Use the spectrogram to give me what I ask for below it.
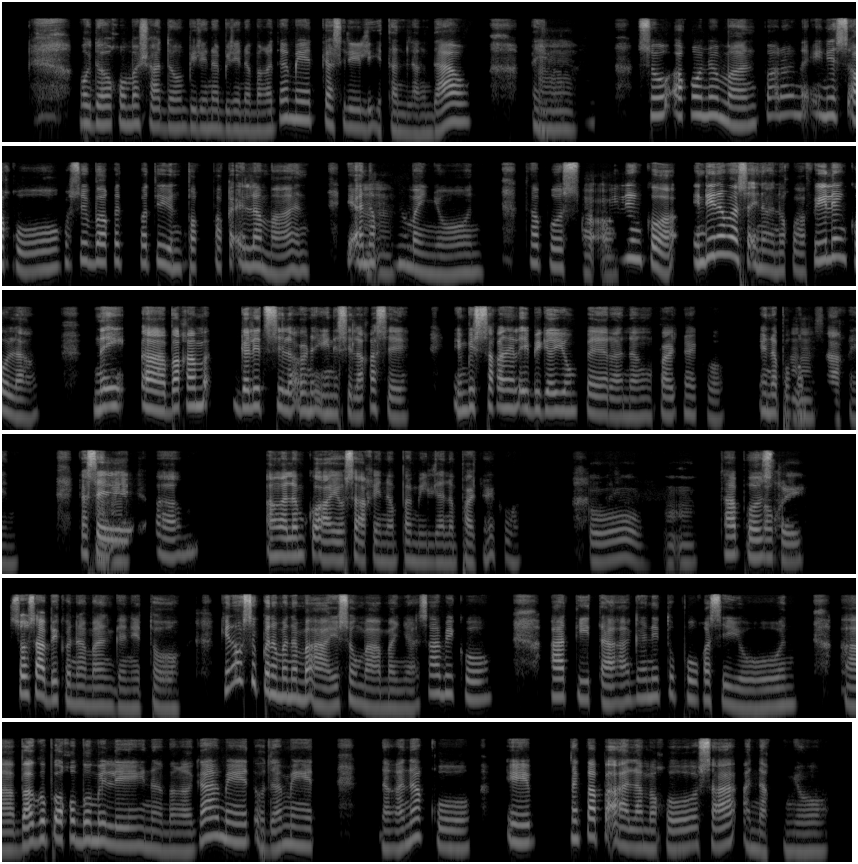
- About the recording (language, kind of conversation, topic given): Filipino, advice, Paano ako makikipag-usap nang mahinahon at magalang kapag may negatibong puna?
- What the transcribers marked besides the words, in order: tapping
